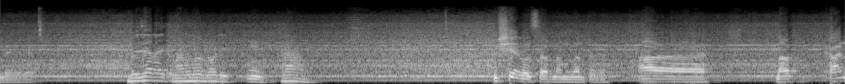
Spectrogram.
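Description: Men's voices talking in short phrases over a steady electric motor hum that runs without a break.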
